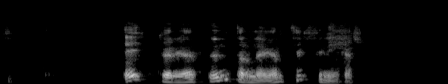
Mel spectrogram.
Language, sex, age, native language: Icelandic, male, 40-49, Icelandic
